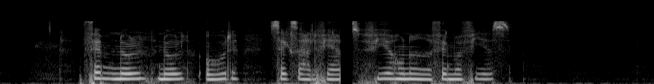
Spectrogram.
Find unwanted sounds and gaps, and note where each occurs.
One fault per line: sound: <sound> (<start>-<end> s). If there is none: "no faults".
sound: dropout (3.4-3.5 s)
